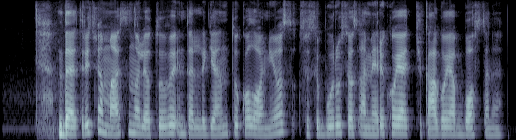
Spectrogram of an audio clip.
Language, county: Lithuanian, Šiauliai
